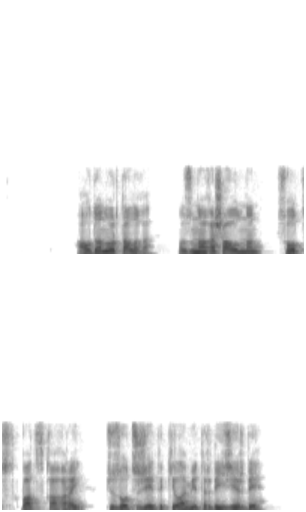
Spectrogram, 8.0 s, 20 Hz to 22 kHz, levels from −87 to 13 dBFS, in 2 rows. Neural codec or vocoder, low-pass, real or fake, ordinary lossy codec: none; none; real; none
